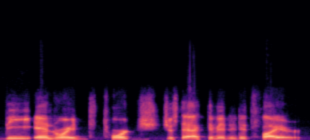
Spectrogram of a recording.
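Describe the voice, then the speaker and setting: A man's voice: mid-range voice, slow pace, no room sound. A man playing a tabletop roleplay game, discussing moves casually with precise, wordy phrasing. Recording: dry, dull lo-fi close audio.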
